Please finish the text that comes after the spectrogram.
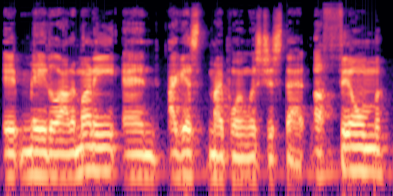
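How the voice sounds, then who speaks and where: A man's voice: on the low side, normal speed, fairly bright tone. A man co-hosting a movie podcast in casual, rambling chat, recording under a blanket. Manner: rambling, laid-back, swears freely. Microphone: home podcast mic under a blanket.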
